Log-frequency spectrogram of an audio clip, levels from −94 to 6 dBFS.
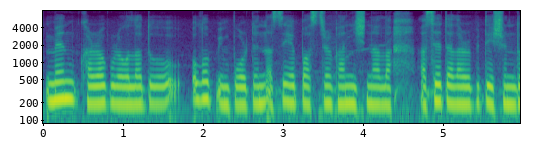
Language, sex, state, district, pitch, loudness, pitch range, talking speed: Nagamese, male, Nagaland, Kohima, 195 Hz, -14 LUFS, 190-200 Hz, 170 wpm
